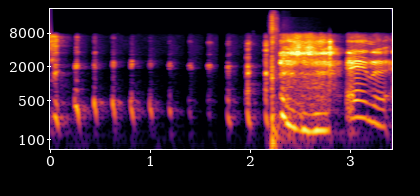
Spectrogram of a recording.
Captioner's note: laugh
